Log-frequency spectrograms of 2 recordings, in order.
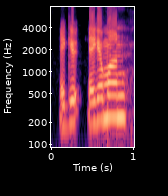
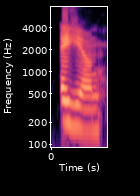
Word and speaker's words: Aegon: Samuel, what do you know about, and I'm going to horribly pronounce the name, Egamon? Is that a Digimon or a Pokemon? Aegion. Aegon.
